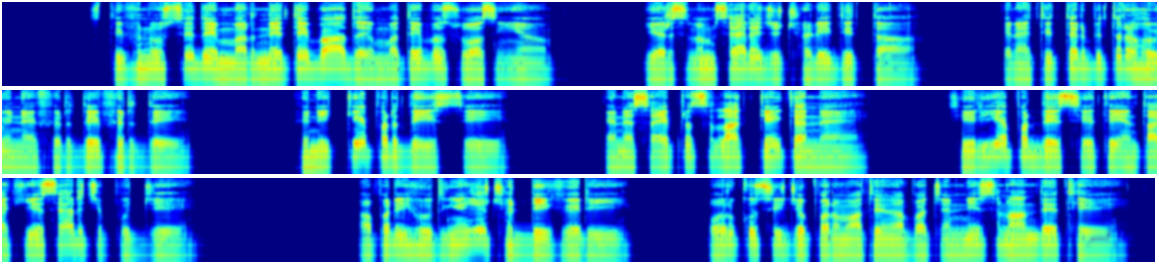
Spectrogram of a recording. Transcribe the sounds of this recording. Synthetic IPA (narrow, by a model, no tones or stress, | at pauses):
st̪iːpʰənuːsed̪emɐɾnet̪ebaːd̪mɐt̪ebɐsʊwaːsɪjã | jɐɾuːslemsɛːɾed͡ʒot͡ʃʰɐɽid̪ɪt̪ːa | kɐnɛt̪ɪt̪ːəɾbɪt̪ːəɾɦoːinɛpʰɪɾd̪epʰɪɾd̪e | pʰɐnɪkːepɐɾd̪eːsːe | kɐnɛsaːpɾəsɐlaːkekɐnɛ | siːɾɪjapɐɾɐd̪eːset̪eɐ̃nt̪aːkɪjasɛːɾet͡ʃəpʊd͡ʒe | ɐpəɾjɐɦuːd̪ɪjãd͡ʒot͡ʃʰɐɖːikɐɾi | hoːɾkʊsid͡ʒopɐɾmaːt̪mẽd̪abɐt͡ʃənːĩsɽ̃ãːnd̪et̪ʰeː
